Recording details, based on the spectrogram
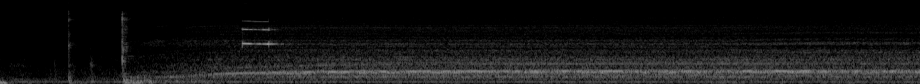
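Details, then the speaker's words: XTZL3D S1 3D printer, stock fan: after a couple of clicks the fan spins up to a steady, fairly loud whirring hum that stays constant; the stock fan is noisy. "I'm going to let you guys listen to the fan here, and then I'm gonna shut it off."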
